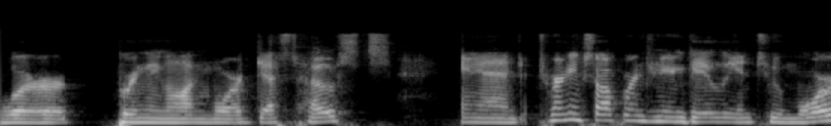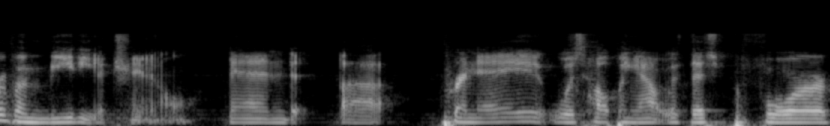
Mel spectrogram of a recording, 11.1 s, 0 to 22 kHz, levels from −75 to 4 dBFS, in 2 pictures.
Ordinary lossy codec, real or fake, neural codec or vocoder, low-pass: AAC, 48 kbps; fake; codec, 44.1 kHz, 2.6 kbps, SNAC; 7.2 kHz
